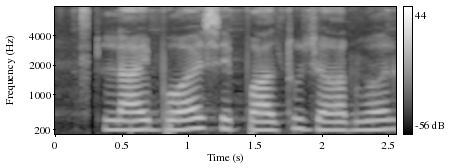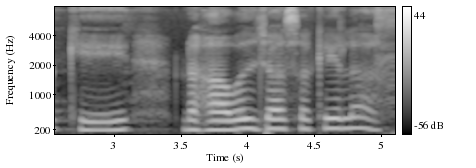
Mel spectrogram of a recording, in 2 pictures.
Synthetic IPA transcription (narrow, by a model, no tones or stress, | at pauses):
laːibɔːjsepaːlt̪ud͡ʒaːnwəɾkenɐɦaːwəld͡ʒaːsəkeːlaː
